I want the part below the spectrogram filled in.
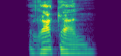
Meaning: to work hard
- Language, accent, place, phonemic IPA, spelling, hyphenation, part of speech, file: German, Germany, Berlin, /ˈʁakɐn/, rackern, ra‧ckern, verb, De-rackern.ogg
